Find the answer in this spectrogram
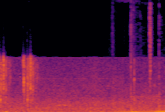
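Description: Two SLR camera shutter clicks about a third of a second apart, over steady background noise. Electronic dance music with a beat comes in near the end.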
